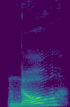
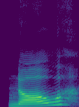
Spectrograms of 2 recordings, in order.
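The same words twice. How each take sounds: First: It is said quietly. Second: It is said loudly.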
